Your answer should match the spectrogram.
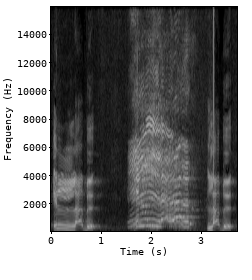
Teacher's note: बा में कलकला करेंगे, आवाज़ लौट कर आए, दीवार जैसे गेंद पर लगकर चिपकती नहीं है, वापस आ जाती है।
